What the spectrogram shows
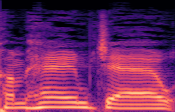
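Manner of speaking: high, horrible put-on Baltimore accent. Retelling a man at a TV press conference talking to Joe, horrible Baltimore accent. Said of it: "that horrible Baltimore voice".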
